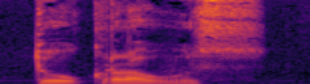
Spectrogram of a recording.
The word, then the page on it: tukrawhus: Nafe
